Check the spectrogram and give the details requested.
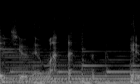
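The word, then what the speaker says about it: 中年不思議国: 中年ワンダーランド検索してみてください。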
